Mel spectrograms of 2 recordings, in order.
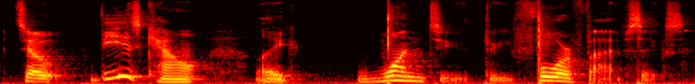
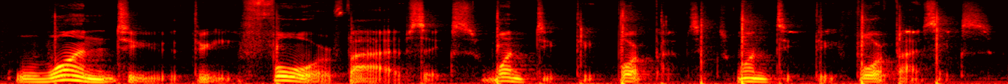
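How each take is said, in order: First: "one, two, three, four, five, six" with "one" and "four" stressed and the rest dropped near to a whisper; counting in threes. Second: "one" and "four" voiced and stressed, "two, three" and "five, six" almost whispered; counting in threes. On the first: Teacher counting six eight, stressing every third beat. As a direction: lean on "one" and "four", murmur the others. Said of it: "Every third beat, we have that emphasis".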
